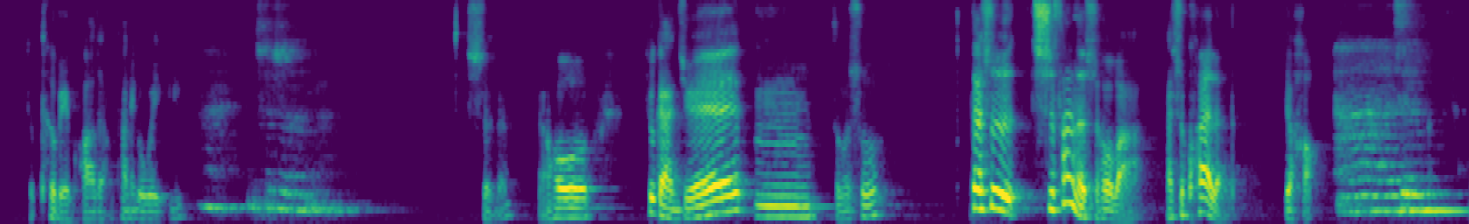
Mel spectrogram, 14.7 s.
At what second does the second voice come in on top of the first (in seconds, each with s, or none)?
none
